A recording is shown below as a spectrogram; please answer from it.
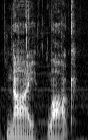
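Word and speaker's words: Nylocke: it okay it's just it's still nigh lock it's just spelled differently my brain i've had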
